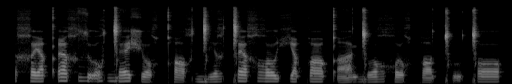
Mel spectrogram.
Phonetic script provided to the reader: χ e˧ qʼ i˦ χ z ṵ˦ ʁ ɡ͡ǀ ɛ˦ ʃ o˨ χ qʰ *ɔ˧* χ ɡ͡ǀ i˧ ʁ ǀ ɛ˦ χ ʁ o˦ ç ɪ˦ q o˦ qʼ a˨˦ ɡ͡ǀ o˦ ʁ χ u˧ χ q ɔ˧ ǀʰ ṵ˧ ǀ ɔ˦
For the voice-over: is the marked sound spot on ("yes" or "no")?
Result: no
